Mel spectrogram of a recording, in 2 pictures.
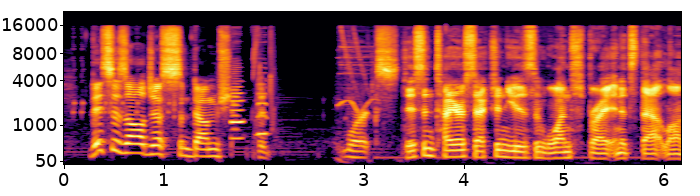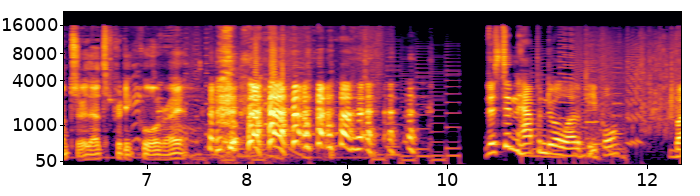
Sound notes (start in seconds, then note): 6.8 laughing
